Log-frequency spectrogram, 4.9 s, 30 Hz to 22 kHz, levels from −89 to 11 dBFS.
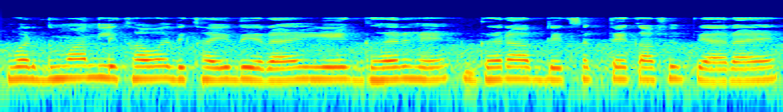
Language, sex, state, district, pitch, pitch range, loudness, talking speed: Hindi, male, Rajasthan, Jaipur, 210 Hz, 205-215 Hz, -15 LUFS, 235 wpm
